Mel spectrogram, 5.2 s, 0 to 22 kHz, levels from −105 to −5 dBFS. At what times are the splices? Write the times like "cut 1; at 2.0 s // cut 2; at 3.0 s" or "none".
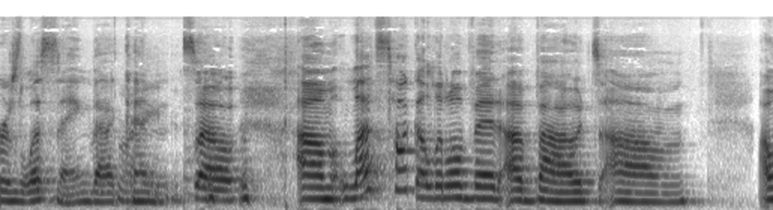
cut 1; at 1.2 s

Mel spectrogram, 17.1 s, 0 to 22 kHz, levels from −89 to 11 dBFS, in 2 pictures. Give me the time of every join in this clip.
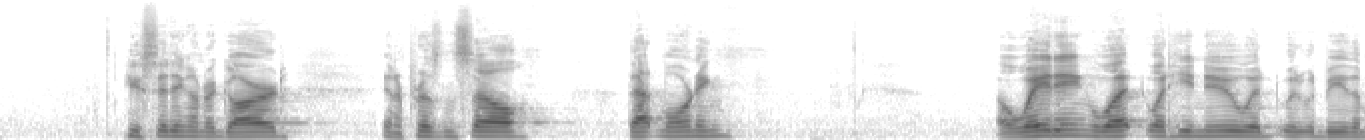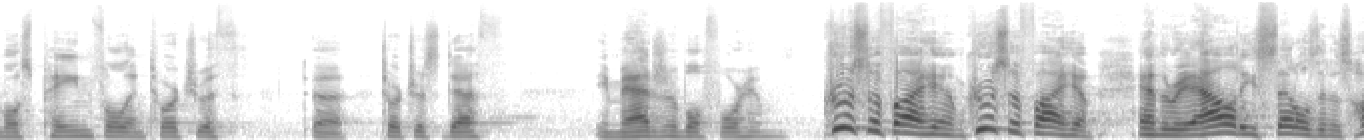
cut 1; at 13.7 s

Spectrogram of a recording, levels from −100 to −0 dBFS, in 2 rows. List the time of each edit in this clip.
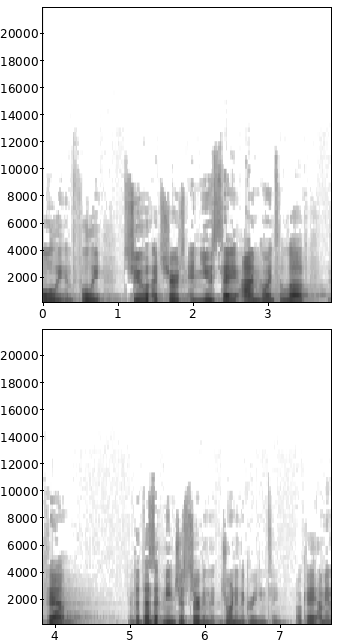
none

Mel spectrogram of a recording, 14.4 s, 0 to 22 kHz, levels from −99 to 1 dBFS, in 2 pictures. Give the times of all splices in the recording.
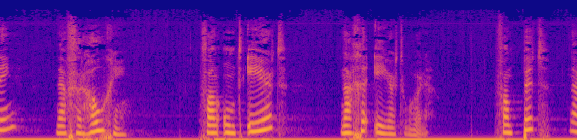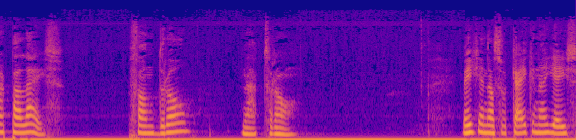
none

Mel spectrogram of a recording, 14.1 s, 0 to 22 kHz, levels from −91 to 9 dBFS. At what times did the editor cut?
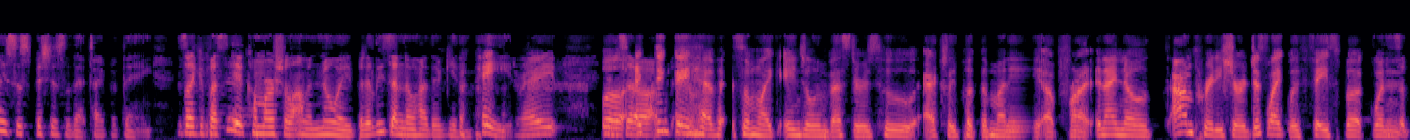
none

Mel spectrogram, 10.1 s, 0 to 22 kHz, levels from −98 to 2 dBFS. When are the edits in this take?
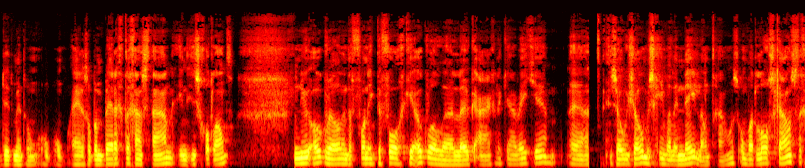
cut 1; at 3.7 s // cut 2; at 7.4 s

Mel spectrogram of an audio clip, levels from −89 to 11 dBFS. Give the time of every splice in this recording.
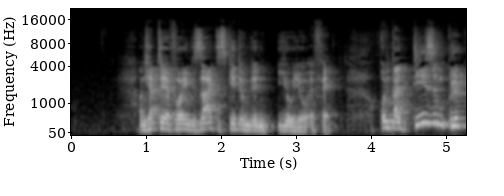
none

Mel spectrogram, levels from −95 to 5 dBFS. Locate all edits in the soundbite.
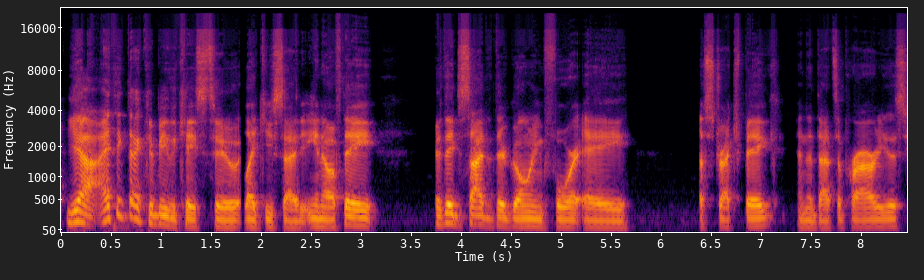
cut 1; at 1.8 s

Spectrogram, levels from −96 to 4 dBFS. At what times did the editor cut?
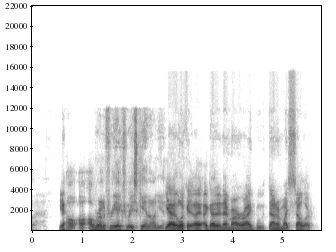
none

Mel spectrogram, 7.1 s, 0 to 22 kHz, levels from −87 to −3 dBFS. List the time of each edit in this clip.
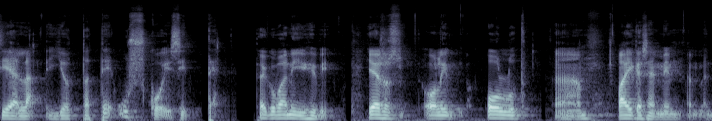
cut 1; at 2.5 s

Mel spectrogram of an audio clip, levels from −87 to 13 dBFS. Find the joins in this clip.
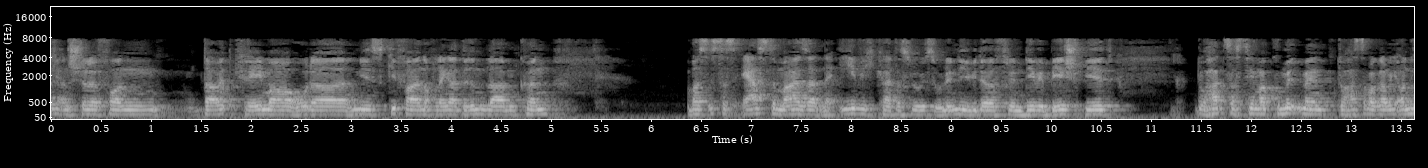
cut 1; at 11.3 s

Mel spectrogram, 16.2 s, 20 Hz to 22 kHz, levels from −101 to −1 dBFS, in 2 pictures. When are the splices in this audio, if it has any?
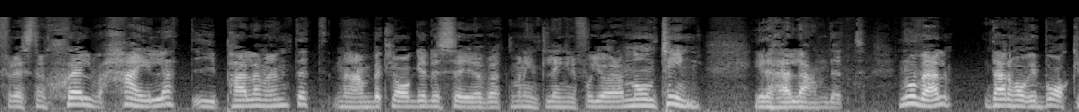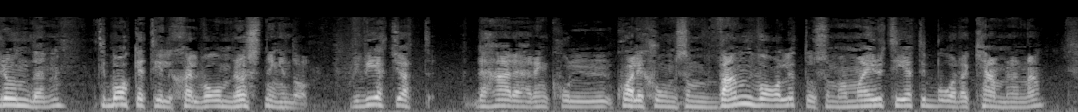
cut 1; at 10.6 s

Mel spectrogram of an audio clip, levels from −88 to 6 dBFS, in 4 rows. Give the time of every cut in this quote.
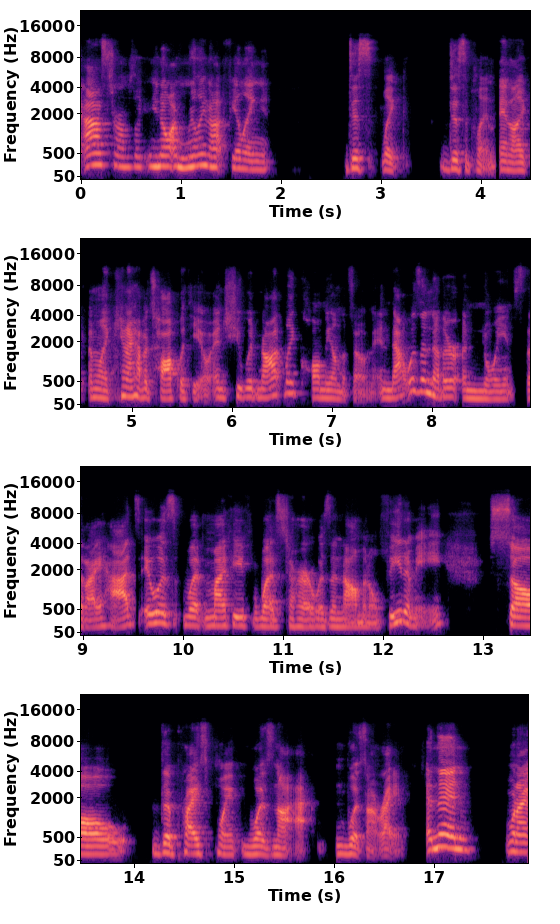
cut 1; at 4.1 s // cut 2; at 9.5 s

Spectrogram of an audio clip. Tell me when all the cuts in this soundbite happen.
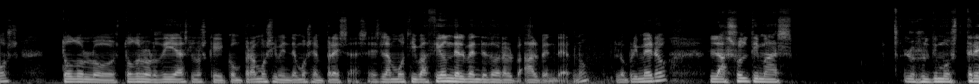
cut 1; at 6.1 s

